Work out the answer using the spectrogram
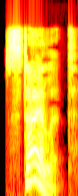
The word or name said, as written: stylet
